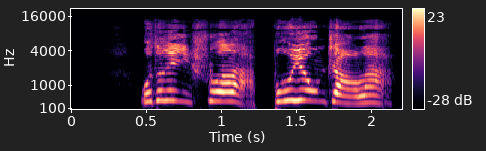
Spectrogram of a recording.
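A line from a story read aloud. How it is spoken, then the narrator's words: Shouted. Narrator (Chinese): 冲司机喊道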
